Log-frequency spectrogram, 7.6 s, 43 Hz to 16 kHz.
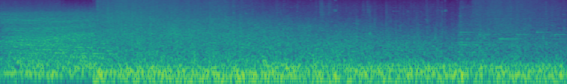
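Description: An airliner slams into the ground at a vertical speed of 91 metres per second with a 60-degree left bank, a massive explosive roar, a dense, rumbling blast of noise that stays loud and unbroken for several seconds, with harsher crackle surging in after a moment.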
